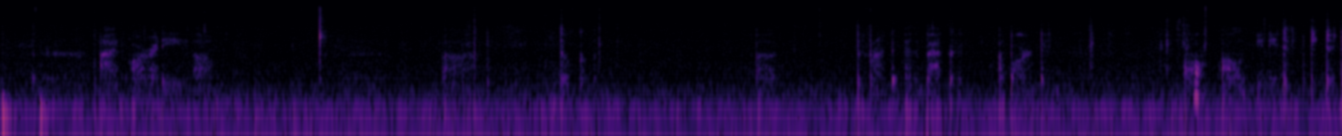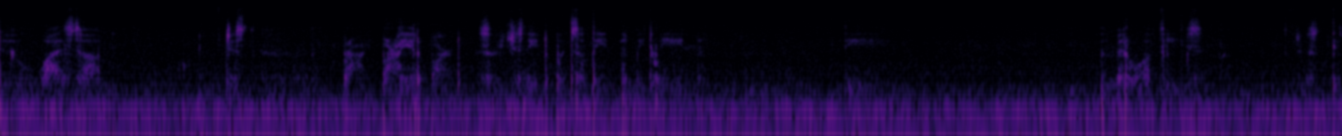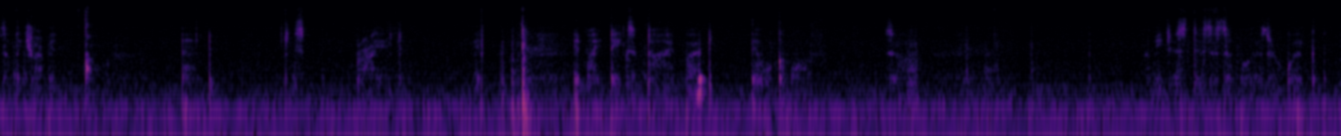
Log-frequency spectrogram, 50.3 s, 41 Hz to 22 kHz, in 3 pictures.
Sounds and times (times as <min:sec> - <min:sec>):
Inside, small room: 0:00.0 - 0:50.3
Whispering: 0:01.2 - 0:02.8, 0:05.5 - 0:06.2, 0:06.9 - 0:07.5, 0:09.4 - 0:09.8, 0:10.7 - 0:13.2, 0:14.8 - 0:18.1, 0:19.6 - 0:20.0, 0:21.0 - 0:25.6, 0:27.3 - 0:27.9, 0:30.5 - 0:31.8, 0:32.8 - 0:34.8, 0:35.8 - 0:36.2, 0:37.0 - 0:37.4, 0:38.0 - 0:38.6, 0:40.7 - 0:43.9, 0:44.6 - 0:45.0, 0:47.8 - 0:50.2.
